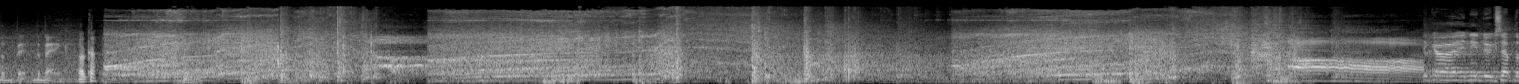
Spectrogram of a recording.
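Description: A toy car's electric motor whines as it speeds and climbs ramps.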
